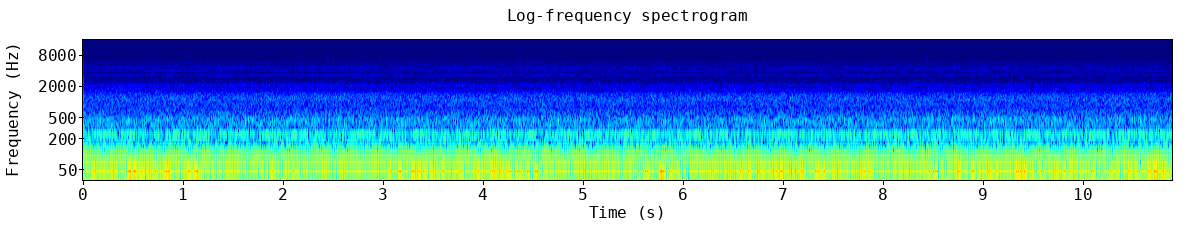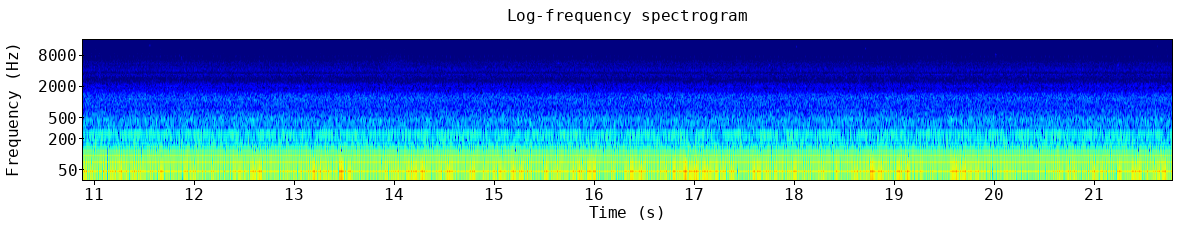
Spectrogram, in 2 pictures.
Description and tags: Appliance - refrigerator running
The sound of a refrigerator fan and compressor running.
refrigerator, appliance, motor, kitchen, running, compressor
